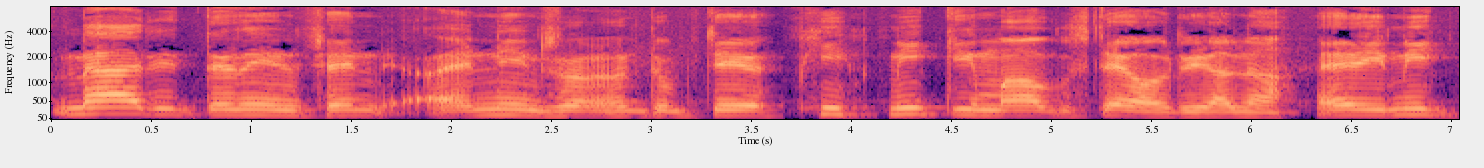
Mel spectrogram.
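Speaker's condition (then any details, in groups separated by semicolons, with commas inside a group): Cerebral palsy; somewhat unclear, self-described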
